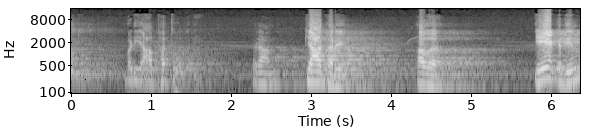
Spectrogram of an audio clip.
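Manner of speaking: ordinary delivery, nothing marked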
